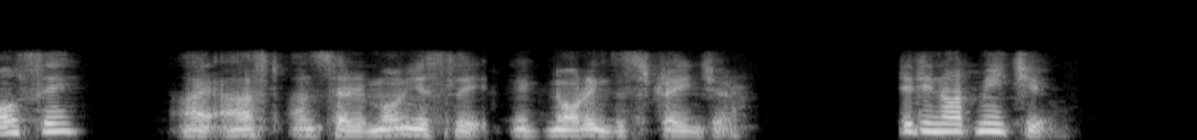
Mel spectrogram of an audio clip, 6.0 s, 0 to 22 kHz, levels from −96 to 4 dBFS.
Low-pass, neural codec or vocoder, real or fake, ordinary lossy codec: 5.4 kHz; vocoder, 24 kHz, 100 mel bands, Vocos; fake; Opus, 24 kbps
